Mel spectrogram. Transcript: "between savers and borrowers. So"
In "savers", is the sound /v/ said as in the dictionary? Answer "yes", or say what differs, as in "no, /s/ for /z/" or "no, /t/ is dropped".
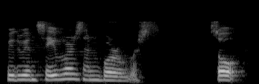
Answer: yes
